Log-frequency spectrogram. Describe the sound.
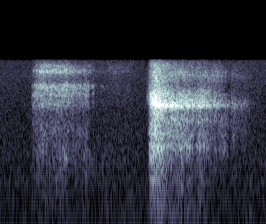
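Two slow, deep breaths taken during a mindfulness exercise, each a soft, airy rush of about a second, the second louder and longer than the first, with no talk.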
